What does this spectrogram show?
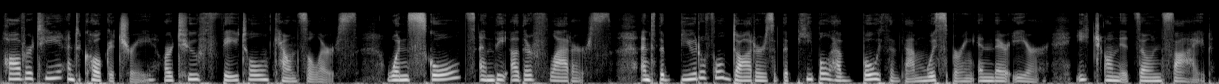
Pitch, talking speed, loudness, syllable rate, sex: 190 Hz, 160 wpm, -20 LUFS, 4.6 syllables/s, female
